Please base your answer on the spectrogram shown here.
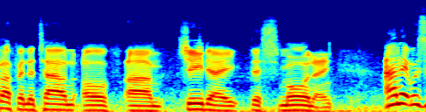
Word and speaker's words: Cide: We have woken up here in the town of Gide? Gide, but it's spelt Side. But in Turkey the C is pronounced J, we think, unless it's got a squiggle, and then it's Ch.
